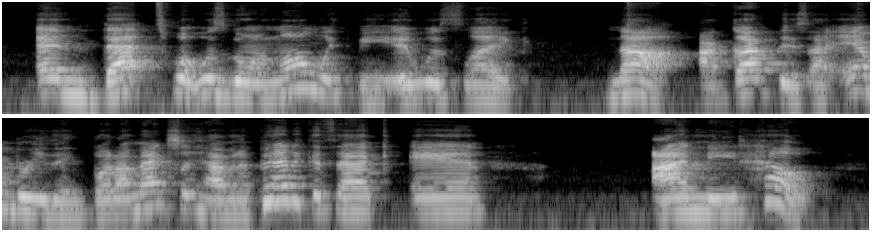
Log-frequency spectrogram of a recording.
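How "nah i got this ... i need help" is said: normal talking voice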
